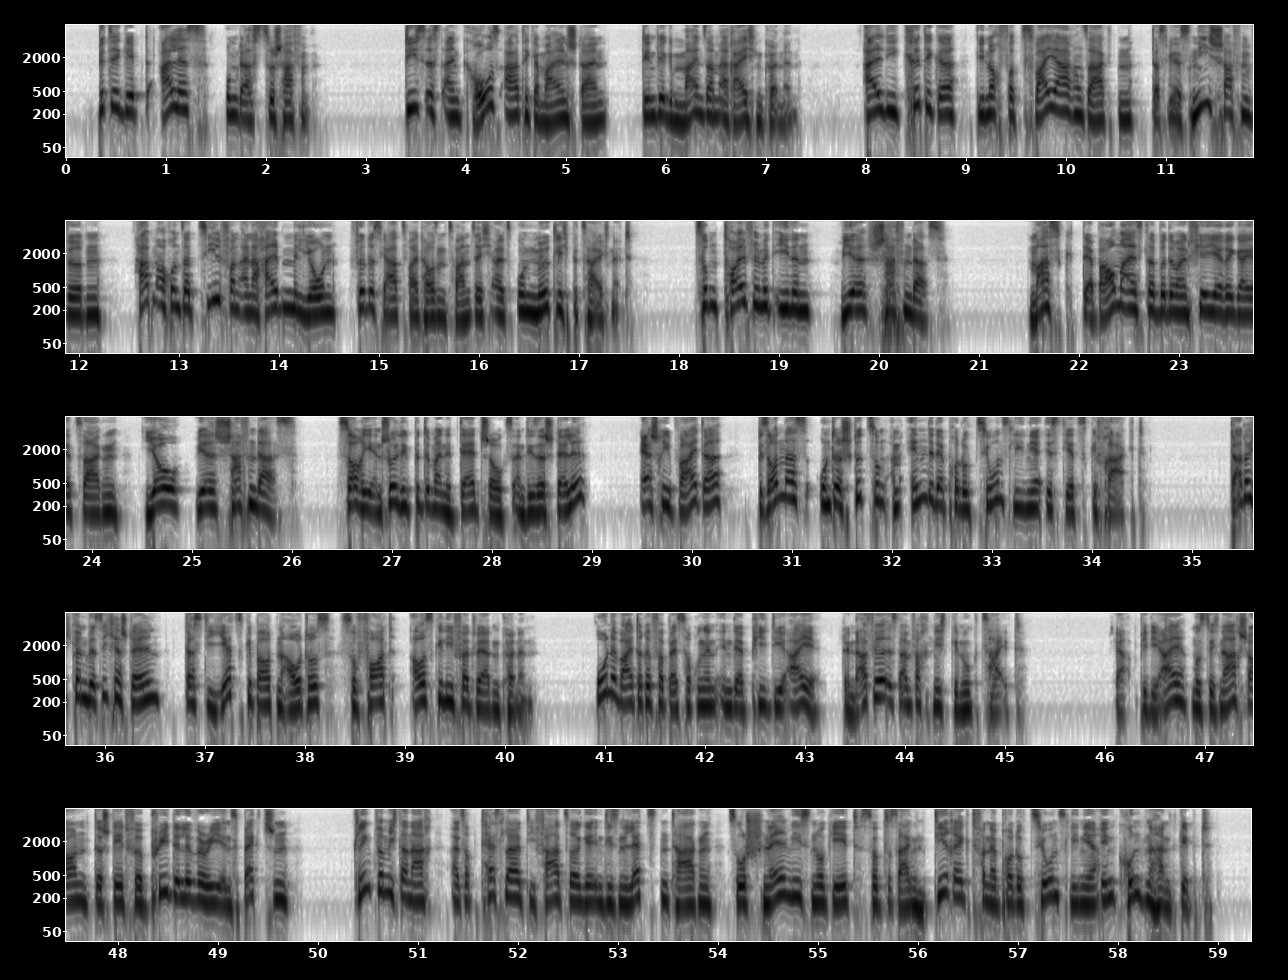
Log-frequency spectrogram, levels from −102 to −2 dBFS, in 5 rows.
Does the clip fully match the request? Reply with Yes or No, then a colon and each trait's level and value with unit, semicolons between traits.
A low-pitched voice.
No: medium, 175 Hz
